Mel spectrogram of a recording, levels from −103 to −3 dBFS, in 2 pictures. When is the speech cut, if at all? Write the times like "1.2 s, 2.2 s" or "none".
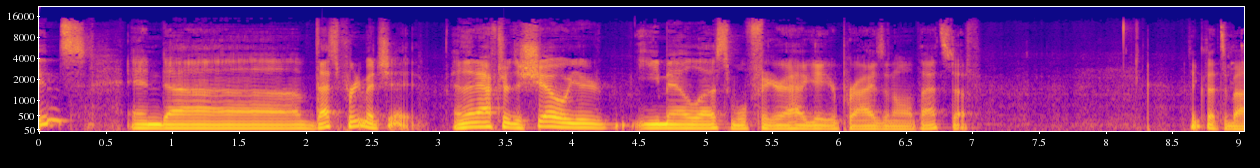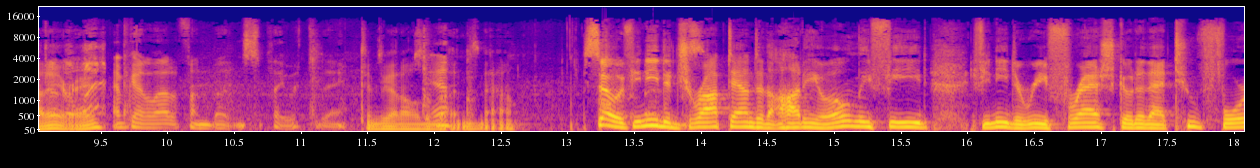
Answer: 9.5 s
